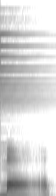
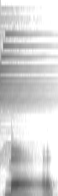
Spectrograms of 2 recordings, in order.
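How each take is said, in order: Both takes have the same delivery.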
